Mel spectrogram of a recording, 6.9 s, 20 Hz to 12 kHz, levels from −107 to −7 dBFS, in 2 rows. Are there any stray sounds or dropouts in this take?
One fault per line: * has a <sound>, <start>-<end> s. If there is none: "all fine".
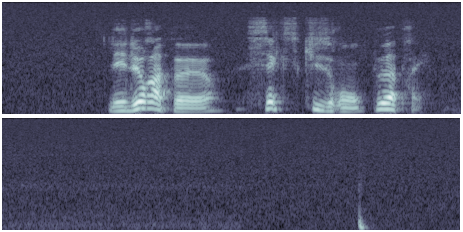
all fine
